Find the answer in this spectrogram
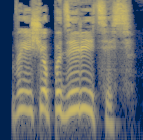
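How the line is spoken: Grumbled. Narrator (Russian): буркнула Видана, старшая сестра на Халке

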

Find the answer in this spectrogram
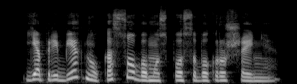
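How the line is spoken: Plain. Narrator (Russian): ответил Лоудон

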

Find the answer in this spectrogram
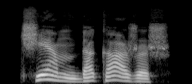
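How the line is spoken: Unseen speaker grumbling. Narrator (Russian): проворчал невидимка

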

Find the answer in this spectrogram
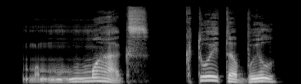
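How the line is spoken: Trembling voice. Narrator (Russian): спросил Адам дрожащим голосом

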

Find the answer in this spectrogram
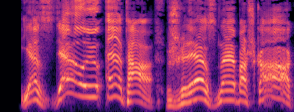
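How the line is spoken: Shouted. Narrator (Russian): крикнул ученый

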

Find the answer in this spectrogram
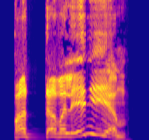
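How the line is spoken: Yelled. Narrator (Russian): заорал Гитлер

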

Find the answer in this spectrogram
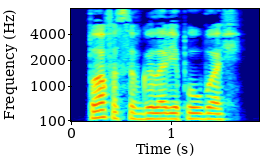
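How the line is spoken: Stern interruption. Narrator (Russian): строго оборвал ее Костя

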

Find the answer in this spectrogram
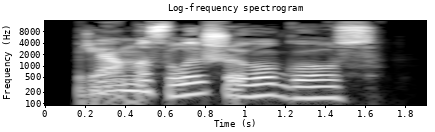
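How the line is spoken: Young man grumbling. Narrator (Russian): бурчал юноша

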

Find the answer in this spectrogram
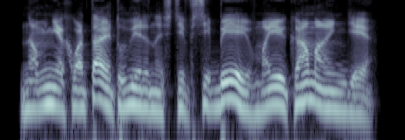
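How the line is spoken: Snorting grunt. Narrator (Russian): Роршик хмыкнул и хрюкнул

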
